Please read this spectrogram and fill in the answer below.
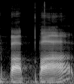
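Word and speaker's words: papá: formal than el papa notice the accent mark on papa el papa there's that emphasis on the second a if you say el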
